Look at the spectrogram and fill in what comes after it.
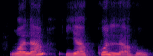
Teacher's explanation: نون نظر آ رہا ہے, جبکہ میں نے تو نون نہیں پڑھا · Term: ادغام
